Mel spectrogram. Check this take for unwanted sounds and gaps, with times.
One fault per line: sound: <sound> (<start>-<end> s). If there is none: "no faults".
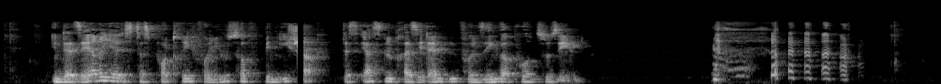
sound: dropout (3.0-3.0 s)
sound: laugh (7.1-8.7 s)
